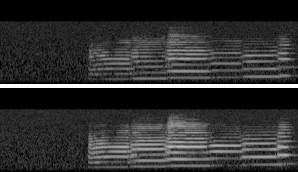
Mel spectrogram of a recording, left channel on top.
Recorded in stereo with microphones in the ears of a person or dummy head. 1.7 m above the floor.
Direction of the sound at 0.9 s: 45° right (ahead or behind).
